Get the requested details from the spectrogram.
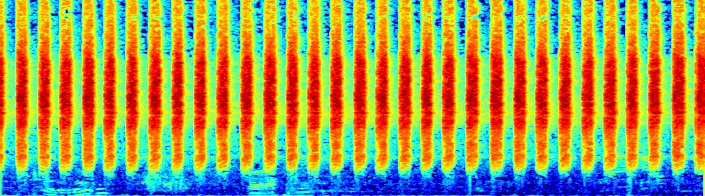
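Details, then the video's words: {'caption': 'Pulsed rasping song of a cicada on a tree in a backyard, steady buzzes about four each second, very regular, with faint low background noise at the start.'} "Hauntingly Beautiful Cicada Sounds"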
